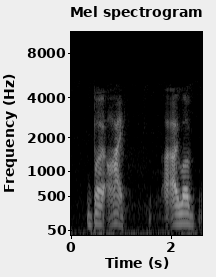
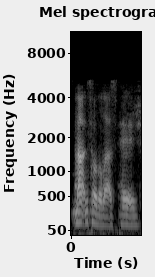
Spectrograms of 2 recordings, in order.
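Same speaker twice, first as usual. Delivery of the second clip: usual speaking voice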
